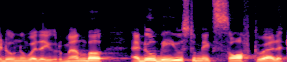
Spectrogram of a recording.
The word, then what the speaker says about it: Adobe: It's called Adobe, and yes, it's pronounced Adobe, not Adobe.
